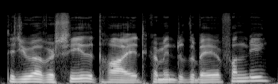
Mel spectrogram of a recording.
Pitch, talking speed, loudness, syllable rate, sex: 120 Hz, 260 wpm, -15 LUFS, 5.7 syllables/s, male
